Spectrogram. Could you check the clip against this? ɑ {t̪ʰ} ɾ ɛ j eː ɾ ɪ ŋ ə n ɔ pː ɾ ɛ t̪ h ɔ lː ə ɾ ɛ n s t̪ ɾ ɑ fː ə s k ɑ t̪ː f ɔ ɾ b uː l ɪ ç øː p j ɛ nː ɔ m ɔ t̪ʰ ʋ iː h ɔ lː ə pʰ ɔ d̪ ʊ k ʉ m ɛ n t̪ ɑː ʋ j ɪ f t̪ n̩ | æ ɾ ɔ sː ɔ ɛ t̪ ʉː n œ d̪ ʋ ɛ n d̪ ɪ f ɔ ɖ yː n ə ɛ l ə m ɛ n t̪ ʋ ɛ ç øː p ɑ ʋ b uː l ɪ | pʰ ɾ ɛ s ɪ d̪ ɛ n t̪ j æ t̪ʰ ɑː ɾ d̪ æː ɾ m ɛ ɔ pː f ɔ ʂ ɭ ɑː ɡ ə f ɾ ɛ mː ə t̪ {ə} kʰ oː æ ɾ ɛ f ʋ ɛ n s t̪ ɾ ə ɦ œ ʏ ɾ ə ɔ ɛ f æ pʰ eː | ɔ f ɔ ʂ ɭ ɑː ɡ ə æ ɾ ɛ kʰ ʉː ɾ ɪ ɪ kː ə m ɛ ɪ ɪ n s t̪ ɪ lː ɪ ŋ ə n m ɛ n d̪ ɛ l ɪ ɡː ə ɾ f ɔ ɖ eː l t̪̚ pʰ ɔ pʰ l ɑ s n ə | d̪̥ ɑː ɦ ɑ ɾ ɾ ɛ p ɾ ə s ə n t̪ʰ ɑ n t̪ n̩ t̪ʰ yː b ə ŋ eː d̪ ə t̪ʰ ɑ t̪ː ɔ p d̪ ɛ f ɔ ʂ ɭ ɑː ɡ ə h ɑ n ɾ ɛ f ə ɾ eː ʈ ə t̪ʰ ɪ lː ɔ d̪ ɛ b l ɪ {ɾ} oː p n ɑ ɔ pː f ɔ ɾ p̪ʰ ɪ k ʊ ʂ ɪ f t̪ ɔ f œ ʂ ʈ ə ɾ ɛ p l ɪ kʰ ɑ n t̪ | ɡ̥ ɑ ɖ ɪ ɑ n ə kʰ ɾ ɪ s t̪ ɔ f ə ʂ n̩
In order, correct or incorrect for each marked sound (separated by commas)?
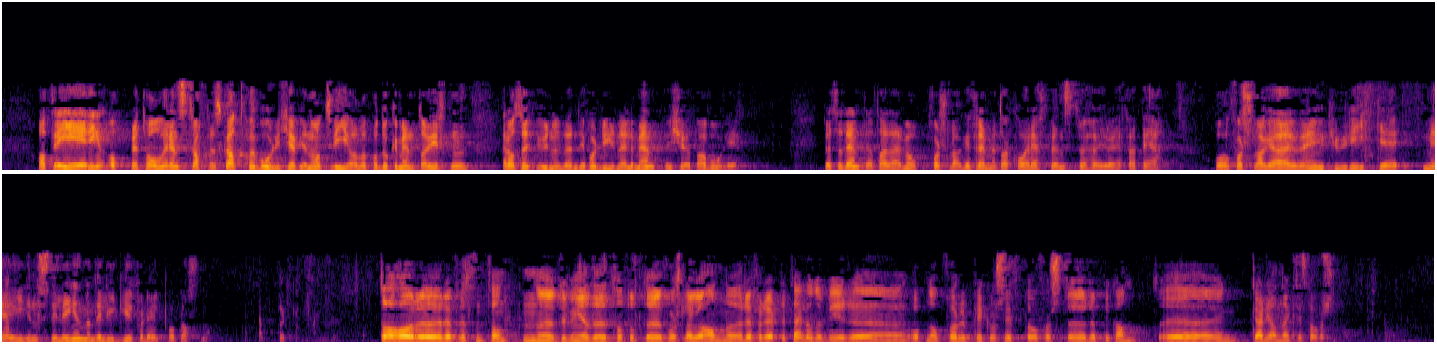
incorrect, incorrect, correct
